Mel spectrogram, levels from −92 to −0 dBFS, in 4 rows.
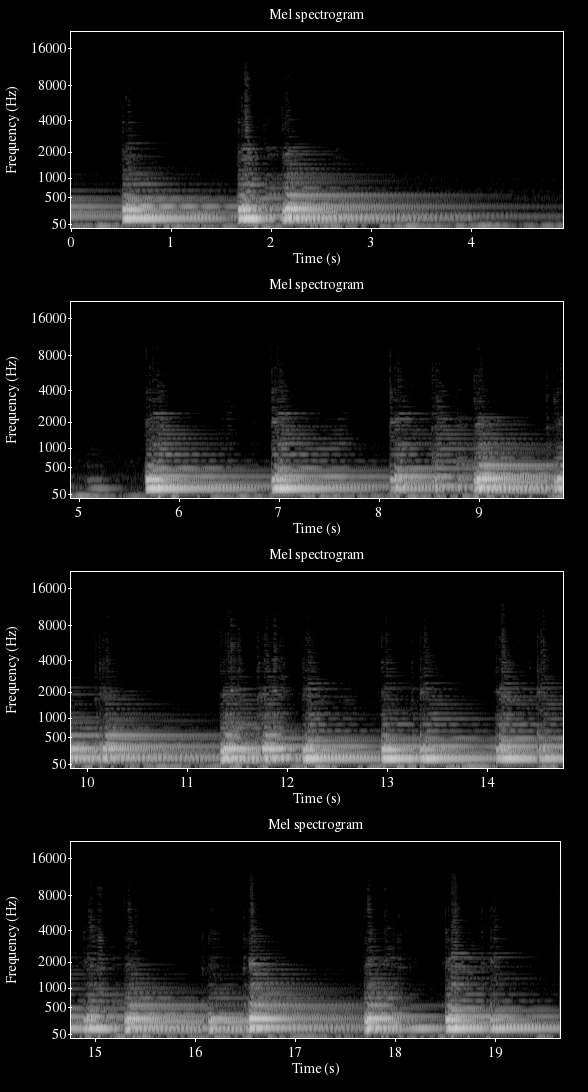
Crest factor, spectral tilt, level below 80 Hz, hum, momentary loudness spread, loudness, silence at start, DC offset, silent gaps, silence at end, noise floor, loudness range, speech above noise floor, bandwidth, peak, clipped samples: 16 dB; -12 dB/octave; -54 dBFS; none; 15 LU; -30 LUFS; 0 s; under 0.1%; none; 0 s; -57 dBFS; 4 LU; 32 dB; 2.6 kHz; -14 dBFS; under 0.1%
